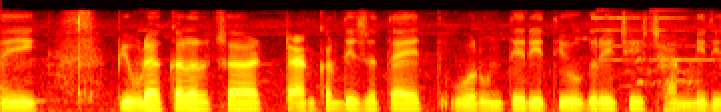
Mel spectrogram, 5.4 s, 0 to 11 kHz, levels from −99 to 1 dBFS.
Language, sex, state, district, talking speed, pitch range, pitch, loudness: Marathi, male, Maharashtra, Gondia, 145 wpm, 100-105 Hz, 105 Hz, -21 LUFS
